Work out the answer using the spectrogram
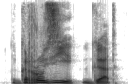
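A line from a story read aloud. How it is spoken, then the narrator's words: Growling boss. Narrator (Russian): прорычал начальник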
